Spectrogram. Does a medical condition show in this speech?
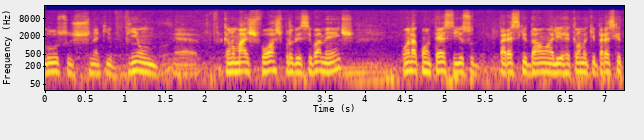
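No.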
